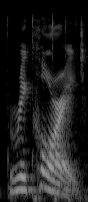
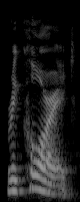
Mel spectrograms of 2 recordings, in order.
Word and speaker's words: record: Now, so for two two syllable nouns, as I told you, stress is on the first syllable. But for verbs, stress stress on the second syllable.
